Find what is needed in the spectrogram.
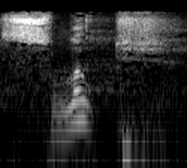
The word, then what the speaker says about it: Sloot: Spelled S-L-O-O-T, but pronounced Sloat.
